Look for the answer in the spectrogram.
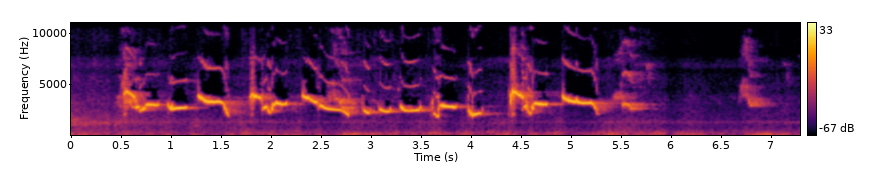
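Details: Oriental magpie-robin in morning song, a lively string of sweet whistled notes, some swooping down, others flicking up, about a dozen in five seconds, ending with one distant note and low rustling.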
